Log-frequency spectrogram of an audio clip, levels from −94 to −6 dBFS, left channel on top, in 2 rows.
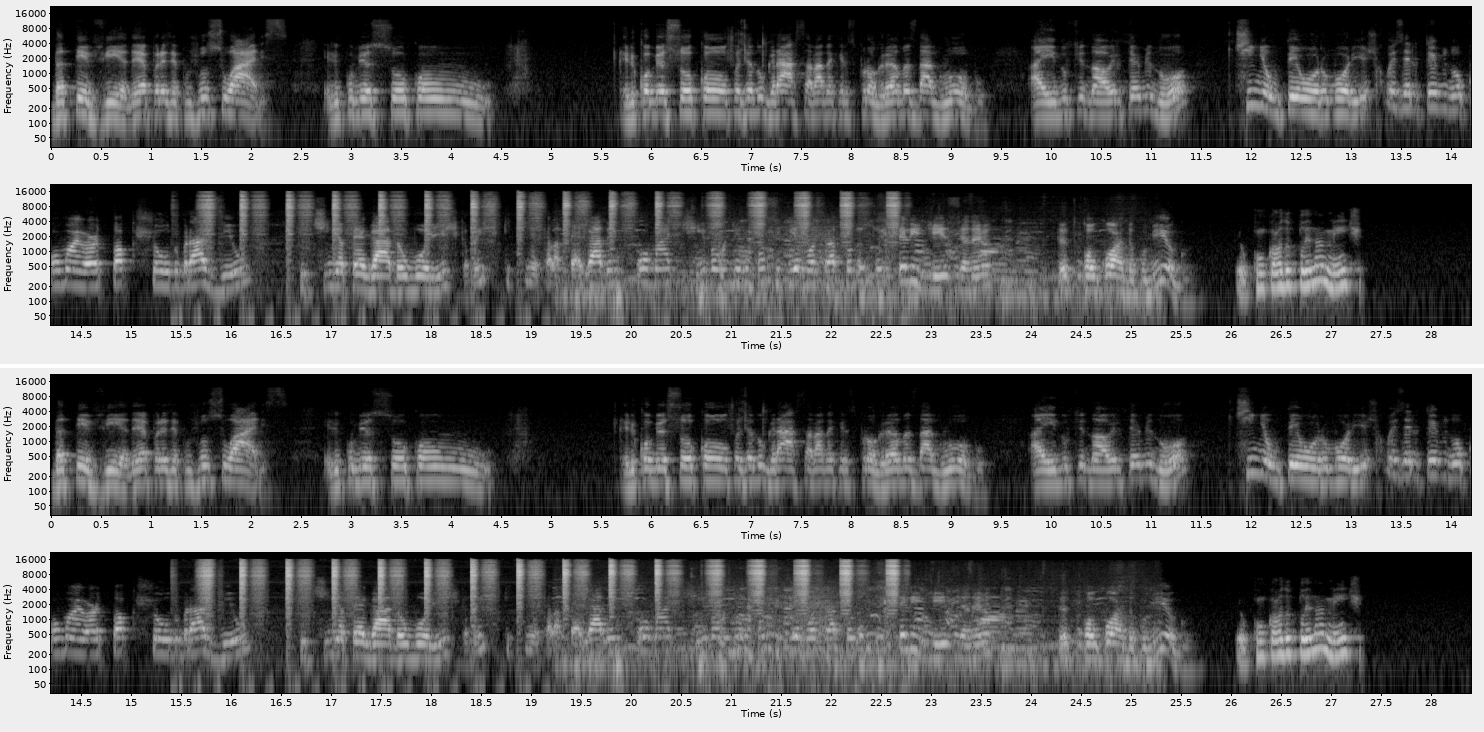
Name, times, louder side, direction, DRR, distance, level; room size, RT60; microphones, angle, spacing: voice 1, 0.0-2.2 2.7-4.8 5.7-9.3 9.8-11.4 11.9-16.2 16.7-23.6 24.3-25.6, left 2 dB, 50° left, 0.8 m, -37 dB
sound 1, 15.7-15.8 16.1-20.5 20.8-21.3 21.6-21.8 22.1-22.7, right 8 dB, 75° right, 0.7 m, -25 dB
sound 2, 19.2-25.3, right 2 dB, 50° right, 1.0 m, -46 dB
voice 2, 26.1-27.3, equal, 15° left, 0.3 m, -32 dB
2.6 x 2.1 x 2.9 m
head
